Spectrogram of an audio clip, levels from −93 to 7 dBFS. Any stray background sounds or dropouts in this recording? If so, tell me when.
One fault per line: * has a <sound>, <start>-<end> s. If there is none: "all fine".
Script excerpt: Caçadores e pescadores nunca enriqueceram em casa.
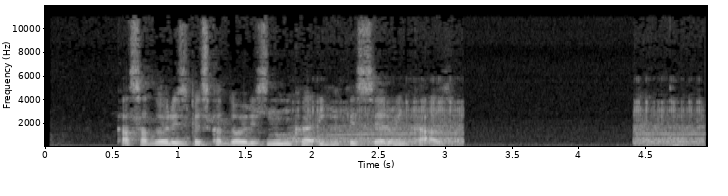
all fine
